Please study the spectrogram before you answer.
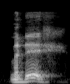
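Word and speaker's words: Medić: How do you pronounce it, Roy? Madish. Madish. Madish. Arus Medish.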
